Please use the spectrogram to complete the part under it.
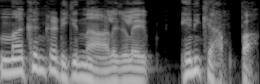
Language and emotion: Malayalam, disgusted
